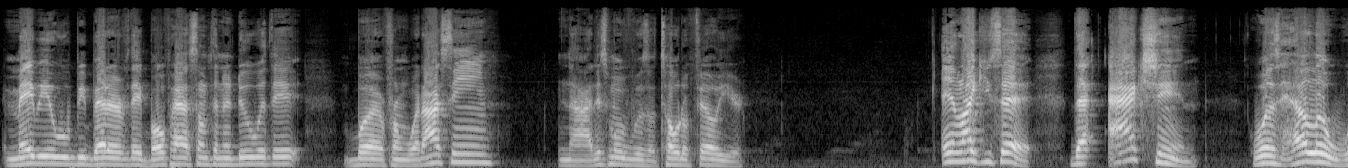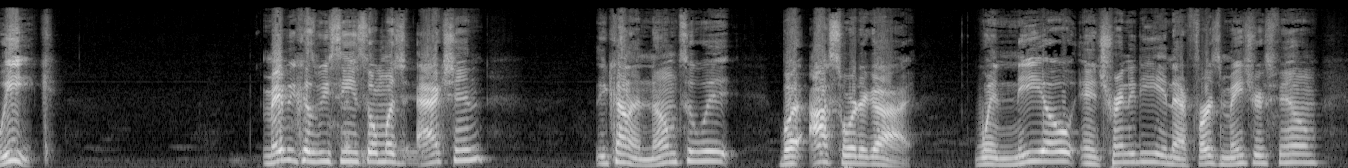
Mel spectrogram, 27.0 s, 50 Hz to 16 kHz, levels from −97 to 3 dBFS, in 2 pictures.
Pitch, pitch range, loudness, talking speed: 155 Hz, 135-190 Hz, -15 LUFS, 140 wpm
